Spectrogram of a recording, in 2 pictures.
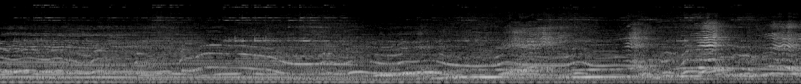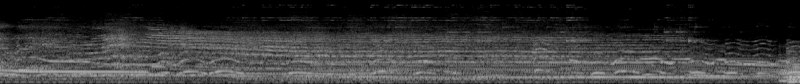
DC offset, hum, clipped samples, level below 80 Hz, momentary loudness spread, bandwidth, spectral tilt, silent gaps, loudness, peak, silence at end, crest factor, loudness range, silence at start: under 0.1%; none; under 0.1%; -66 dBFS; 5 LU; 18 kHz; -4.5 dB/octave; none; -27 LUFS; -10 dBFS; 0 s; 16 dB; 3 LU; 0 s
